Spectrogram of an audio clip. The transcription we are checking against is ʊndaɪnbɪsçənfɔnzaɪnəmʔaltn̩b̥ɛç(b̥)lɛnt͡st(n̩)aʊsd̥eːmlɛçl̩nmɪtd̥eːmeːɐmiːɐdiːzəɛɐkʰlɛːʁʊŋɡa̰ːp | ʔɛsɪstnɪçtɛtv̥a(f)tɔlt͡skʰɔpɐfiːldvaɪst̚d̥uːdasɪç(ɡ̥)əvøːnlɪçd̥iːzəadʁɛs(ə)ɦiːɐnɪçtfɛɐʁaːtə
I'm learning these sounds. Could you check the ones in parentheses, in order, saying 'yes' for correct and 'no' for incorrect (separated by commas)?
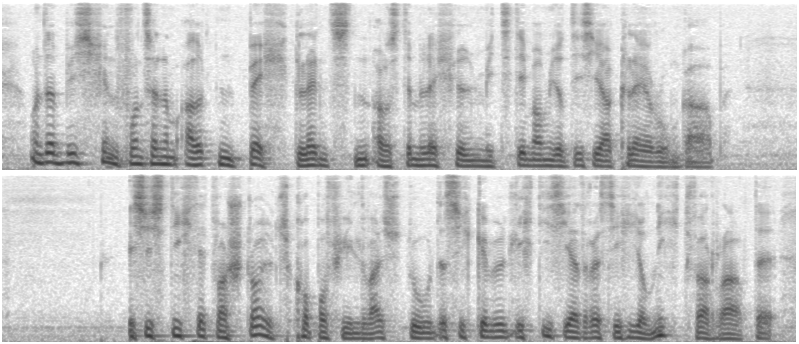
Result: no, yes, no, yes, yes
